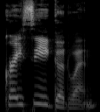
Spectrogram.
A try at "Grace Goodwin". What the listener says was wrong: No, Grace. Yeah, you've been saying Gracie, so I made sure. I double checked when I put up the thing, but it's just Grace. Yeah, you said Gracie Goodwin a lot, but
